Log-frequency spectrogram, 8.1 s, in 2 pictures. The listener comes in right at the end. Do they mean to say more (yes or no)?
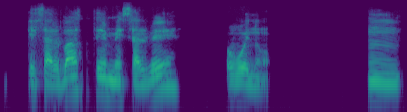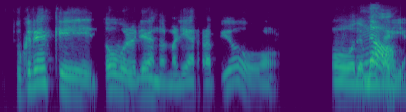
yes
